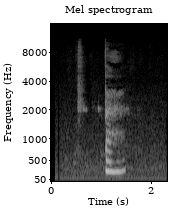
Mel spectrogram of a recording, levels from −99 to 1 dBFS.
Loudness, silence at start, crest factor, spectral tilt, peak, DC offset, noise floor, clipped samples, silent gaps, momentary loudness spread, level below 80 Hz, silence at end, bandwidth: -34 LUFS; 0.55 s; 22 dB; -5 dB/octave; -16 dBFS; under 0.1%; -62 dBFS; under 0.1%; none; 19 LU; -68 dBFS; 0.8 s; 10.5 kHz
